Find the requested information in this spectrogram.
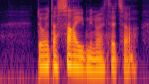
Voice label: "saim", Welsh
